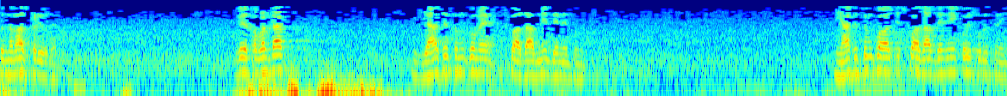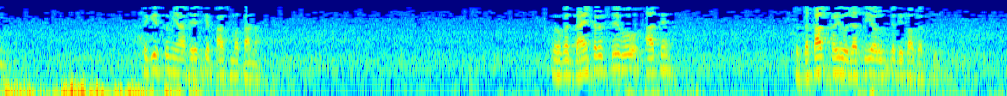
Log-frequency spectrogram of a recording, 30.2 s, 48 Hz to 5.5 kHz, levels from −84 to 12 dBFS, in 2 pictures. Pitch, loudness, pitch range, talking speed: 150 Hz, -22 LUFS, 135-165 Hz, 110 wpm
